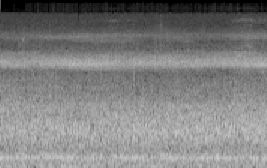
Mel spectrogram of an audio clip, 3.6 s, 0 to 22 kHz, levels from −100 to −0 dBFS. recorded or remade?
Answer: recorded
